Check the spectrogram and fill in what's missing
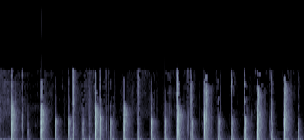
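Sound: hand clapping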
